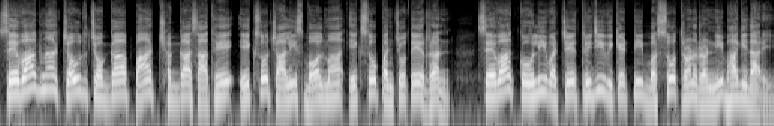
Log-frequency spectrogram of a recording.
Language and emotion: Gujarati, neutral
